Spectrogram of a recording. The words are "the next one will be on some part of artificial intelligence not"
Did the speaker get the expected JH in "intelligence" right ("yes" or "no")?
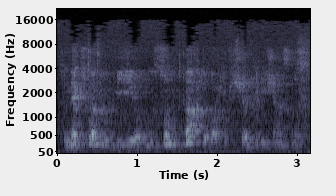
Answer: no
